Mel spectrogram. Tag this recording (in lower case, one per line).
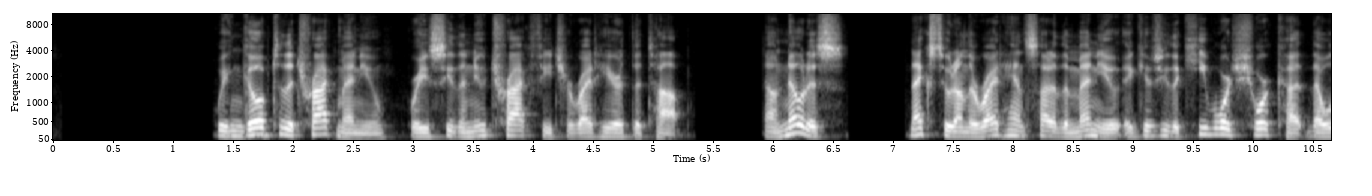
speech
